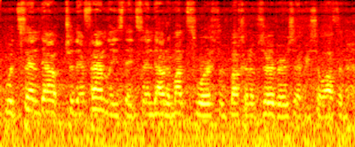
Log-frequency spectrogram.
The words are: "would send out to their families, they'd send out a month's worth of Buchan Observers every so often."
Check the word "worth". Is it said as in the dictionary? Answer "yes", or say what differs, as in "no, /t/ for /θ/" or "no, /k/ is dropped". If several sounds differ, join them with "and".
yes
